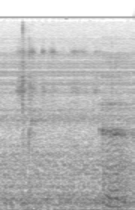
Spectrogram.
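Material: Nothing is struck.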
